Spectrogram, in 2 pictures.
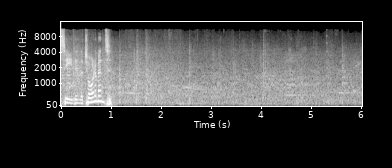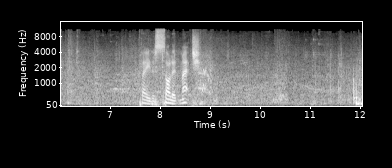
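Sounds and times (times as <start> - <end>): low crowd noise: 0.0 - 12.0.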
